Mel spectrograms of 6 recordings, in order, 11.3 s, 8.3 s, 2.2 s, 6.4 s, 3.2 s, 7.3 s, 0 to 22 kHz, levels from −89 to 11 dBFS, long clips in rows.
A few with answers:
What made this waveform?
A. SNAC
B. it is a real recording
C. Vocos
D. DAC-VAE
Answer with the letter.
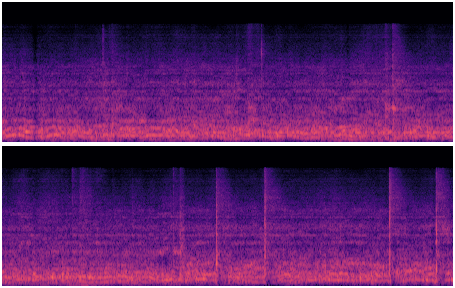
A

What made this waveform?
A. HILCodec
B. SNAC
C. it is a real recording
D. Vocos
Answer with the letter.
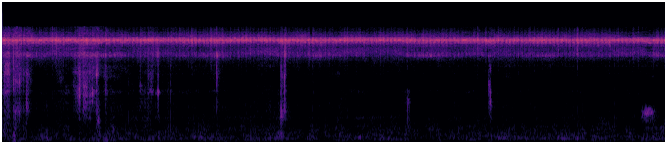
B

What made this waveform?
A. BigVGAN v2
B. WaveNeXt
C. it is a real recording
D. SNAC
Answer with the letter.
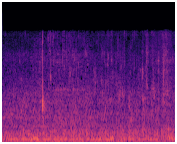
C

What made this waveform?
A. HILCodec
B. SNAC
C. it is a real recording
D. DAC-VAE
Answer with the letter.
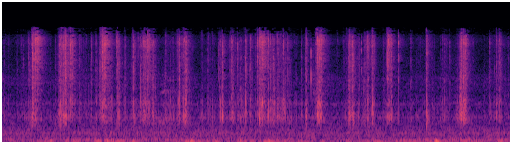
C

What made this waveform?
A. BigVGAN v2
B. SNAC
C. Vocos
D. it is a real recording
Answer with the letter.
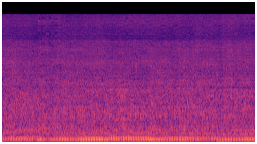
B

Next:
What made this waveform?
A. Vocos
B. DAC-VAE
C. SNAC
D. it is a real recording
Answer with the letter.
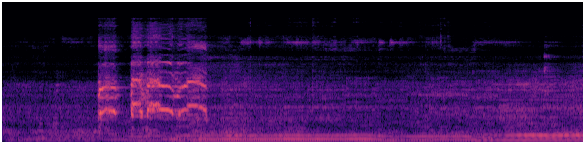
C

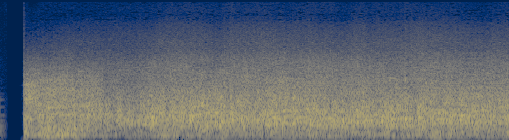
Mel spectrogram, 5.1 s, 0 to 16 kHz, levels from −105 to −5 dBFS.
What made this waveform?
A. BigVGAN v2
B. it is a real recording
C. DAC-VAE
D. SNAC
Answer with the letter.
D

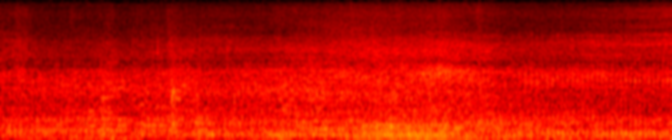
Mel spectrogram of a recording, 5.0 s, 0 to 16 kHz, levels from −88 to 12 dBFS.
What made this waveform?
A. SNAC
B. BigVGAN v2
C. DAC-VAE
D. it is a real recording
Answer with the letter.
D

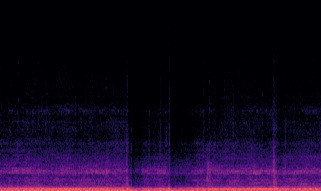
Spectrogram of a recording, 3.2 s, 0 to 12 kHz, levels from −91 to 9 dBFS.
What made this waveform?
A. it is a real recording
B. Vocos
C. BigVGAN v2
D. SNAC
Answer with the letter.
D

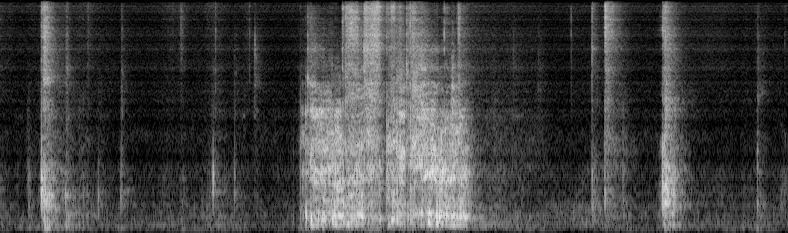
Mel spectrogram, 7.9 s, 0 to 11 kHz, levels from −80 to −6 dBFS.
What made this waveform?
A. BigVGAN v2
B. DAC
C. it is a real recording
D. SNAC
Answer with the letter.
D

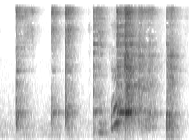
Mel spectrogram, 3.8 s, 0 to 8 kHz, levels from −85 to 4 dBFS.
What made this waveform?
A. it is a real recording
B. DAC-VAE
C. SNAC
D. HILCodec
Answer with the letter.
A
